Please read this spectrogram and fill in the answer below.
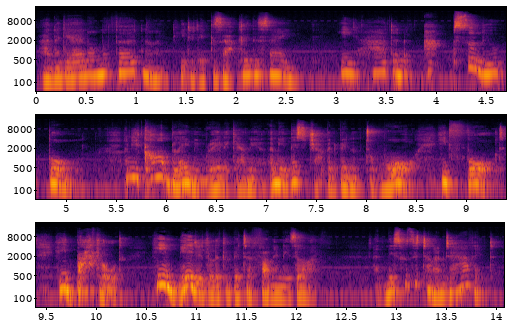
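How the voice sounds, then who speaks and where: A woman telling a children's story in an expressive, dramatic way, with breathy dips toward a whisper and a chatty, confiding touch. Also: very deep voice, normal speed, a little hiss or hum. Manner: chatty asides to the listener. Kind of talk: children's story narration, told in own words.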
